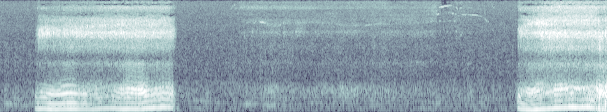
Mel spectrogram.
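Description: Loud, drawn-out honking snores with a wavering pitch, separated by a long quiet pause; snoring from a flat-faced dog.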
